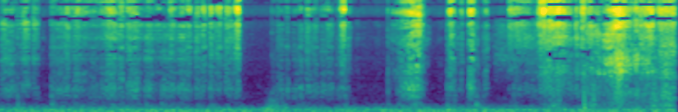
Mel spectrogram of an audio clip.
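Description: Long nails and fingertips scratch and rub across the printed paper pages of an open paperback book. A steady, soft scratchy rustling continues throughout with no clearly separated hits.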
